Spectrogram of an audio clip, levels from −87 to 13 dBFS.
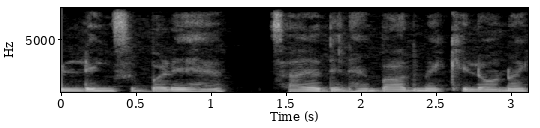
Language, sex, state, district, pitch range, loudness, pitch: Hindi, male, Bihar, Araria, 120-130 Hz, -23 LUFS, 125 Hz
